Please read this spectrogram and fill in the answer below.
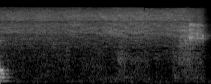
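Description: A sprayer hissing steadily as it sprays liquid weathering wash over a model aircraft, then cutting off suddenly at the end.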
